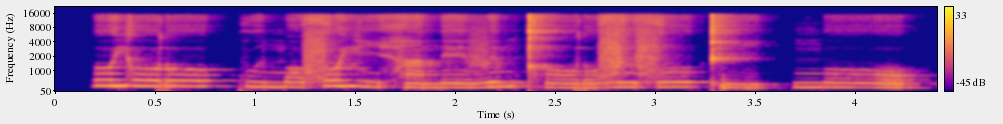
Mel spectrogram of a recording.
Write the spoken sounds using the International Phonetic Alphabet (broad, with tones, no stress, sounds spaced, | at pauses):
ʊ˦ j oː˦ ɾ o˦ | kʷ i˨ m ɔ˨ f o˦ j iː˨ h ã˨ n eː˨ β e˦ m kʰ oː˨ ɾ o˦ v ɪ˦˨ f oː˦ kʼ i˨ | ŋ oː˨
